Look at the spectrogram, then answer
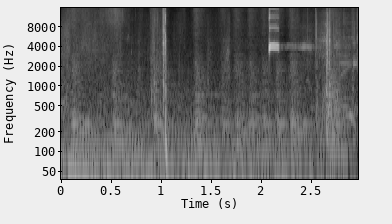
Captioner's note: dramatic Music; ball Kicked; whistle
